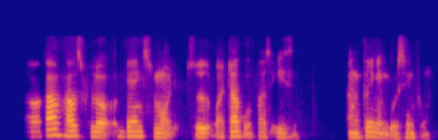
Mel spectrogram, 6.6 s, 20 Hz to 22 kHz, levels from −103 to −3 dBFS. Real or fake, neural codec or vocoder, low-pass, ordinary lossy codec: fake; codec, 16 kHz, 2 kbps, X-Codec, HuBERT features, trained on balanced general audio; none; none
